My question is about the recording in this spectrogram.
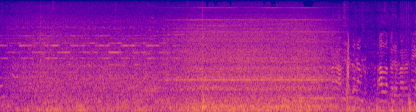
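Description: Jet aircraft noise on an airport apron: a steady loud rush with high whining tones. It cuts off abruptly about seven seconds in.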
